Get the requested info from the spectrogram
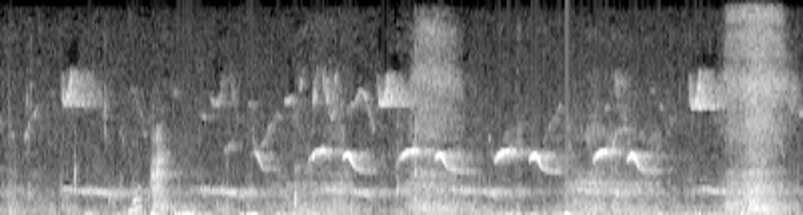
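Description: Wild birds calling in forest: a run of short, quick chirps repeated in pairs through the middle, with a higher whistled note now and then. Underneath, dull footsteps on a dry dirt trail, the loudest near the middle.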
